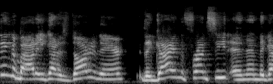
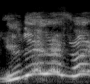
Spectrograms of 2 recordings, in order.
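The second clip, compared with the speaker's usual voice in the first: put-on yelling, higher pitch; 10 semitones higher than usual. Retelling a movie scene where he yells at the girl: imitating someone yelling. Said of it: "he starts yelling at the girl".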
